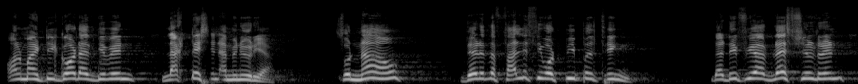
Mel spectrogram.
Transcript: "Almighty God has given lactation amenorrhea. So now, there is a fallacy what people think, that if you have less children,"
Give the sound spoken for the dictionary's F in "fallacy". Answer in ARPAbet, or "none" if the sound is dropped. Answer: F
